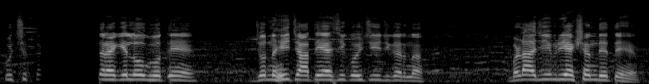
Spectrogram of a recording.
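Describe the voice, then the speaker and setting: High-pitched male street reporter, prompting. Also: fairly even intonation, moderate pace, pushed and bright, some chatter behind. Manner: prompting, finishes the guest's sentences and asks leading questions. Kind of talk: street interview.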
